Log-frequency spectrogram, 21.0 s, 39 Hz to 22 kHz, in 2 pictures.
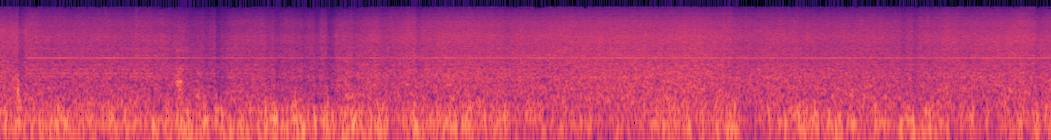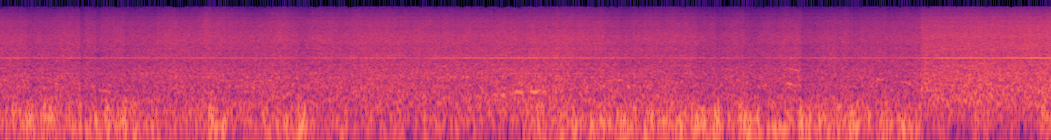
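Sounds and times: faint high whine: 0.0s - 3.3s
sea washing: 0.0s - 21.0s
wind buffeting microphone: 0.0s - 21.0s.

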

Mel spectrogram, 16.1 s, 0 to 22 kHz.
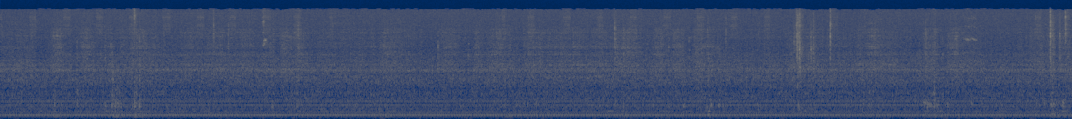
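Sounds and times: microwave oven humming: 0.0s - 16.0s.

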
